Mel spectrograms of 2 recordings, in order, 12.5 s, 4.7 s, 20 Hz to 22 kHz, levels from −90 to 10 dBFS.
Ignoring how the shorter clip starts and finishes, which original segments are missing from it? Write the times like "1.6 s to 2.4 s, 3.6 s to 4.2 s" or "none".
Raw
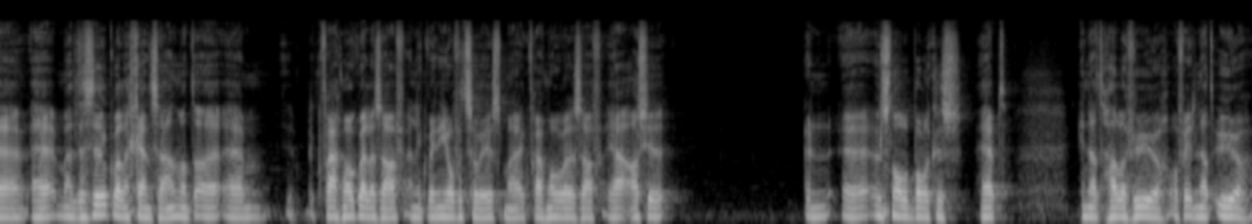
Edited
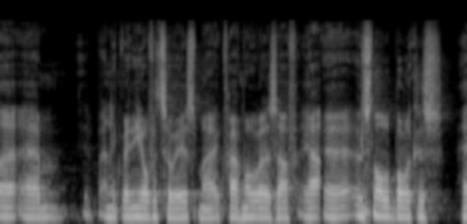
3.0 s to 4.0 s, 6.2 s to 8.4 s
